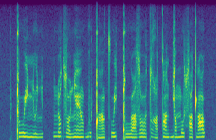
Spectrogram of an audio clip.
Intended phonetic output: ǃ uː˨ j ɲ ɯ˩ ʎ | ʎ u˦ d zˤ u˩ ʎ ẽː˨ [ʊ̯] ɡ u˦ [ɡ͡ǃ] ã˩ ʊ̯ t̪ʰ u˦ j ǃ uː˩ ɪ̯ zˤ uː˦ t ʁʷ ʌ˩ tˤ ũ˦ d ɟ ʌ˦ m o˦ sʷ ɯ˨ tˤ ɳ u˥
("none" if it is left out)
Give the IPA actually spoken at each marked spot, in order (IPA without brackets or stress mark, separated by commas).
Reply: ʊ̯, ɡ͡ǃ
